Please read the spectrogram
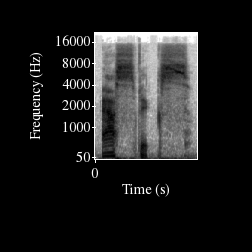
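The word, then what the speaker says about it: The Asphyx: it it's a drama horror film called the asix yes and that is spell that is spelled for those of you wondering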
